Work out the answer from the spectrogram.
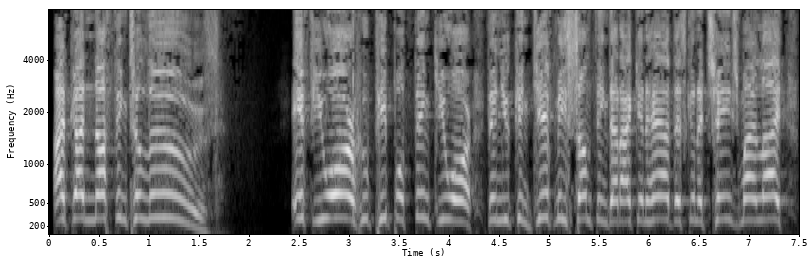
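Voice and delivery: loud, high-pitched impassioned plea; desperate, full-force preacher's shout; calling out. Acted. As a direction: cry out to be heard over a crowd. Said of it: "He starts calling out".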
